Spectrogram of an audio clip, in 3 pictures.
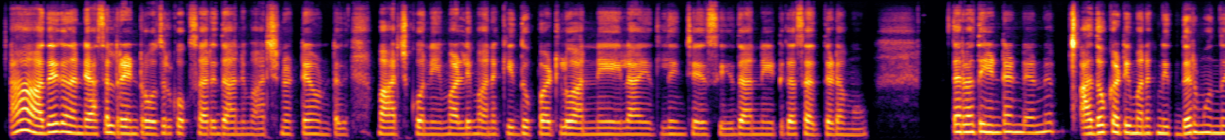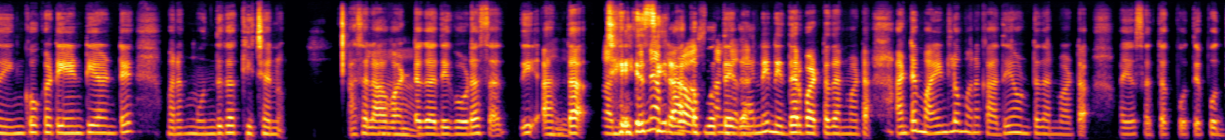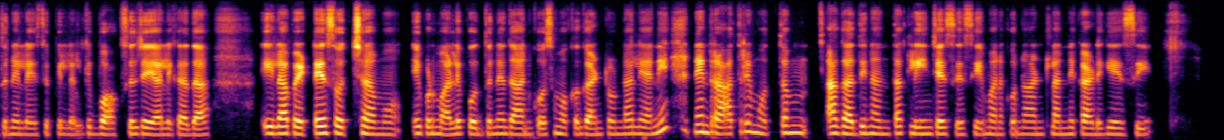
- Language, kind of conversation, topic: Telugu, podcast, నిద్రకు ముందు గది ఎలా ఉండాలని మీరు కోరుకుంటారు?
- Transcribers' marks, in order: lip smack; tapping; chuckle; in English: "మైండ్‌లో"; in English: "క్లీన్"; other background noise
